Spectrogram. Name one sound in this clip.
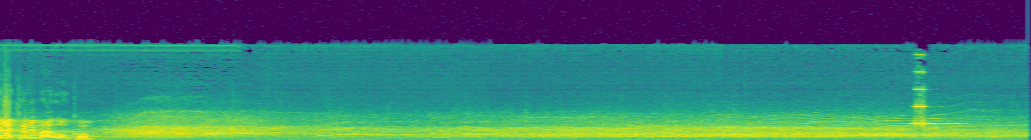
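A crowd laughs and cheers loudly in a large hall.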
